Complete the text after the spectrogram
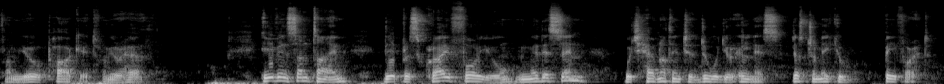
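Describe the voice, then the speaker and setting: Gravelly man, rambling and scornful. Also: mid-range voice, moderate pace, dark tone. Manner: rambling, scornful, repeats himself. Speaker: online commentator. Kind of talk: casual monologue.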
